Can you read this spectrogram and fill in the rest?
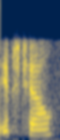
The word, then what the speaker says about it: Ixchel: Is that how you say it, Ixchel? – Yes.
